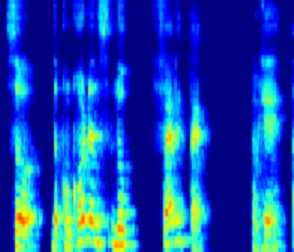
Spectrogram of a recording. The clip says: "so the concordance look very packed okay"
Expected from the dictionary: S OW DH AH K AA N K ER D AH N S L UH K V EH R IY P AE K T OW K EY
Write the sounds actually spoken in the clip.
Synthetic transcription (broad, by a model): S OW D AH K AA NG K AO D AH N S L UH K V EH R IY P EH T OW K EY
